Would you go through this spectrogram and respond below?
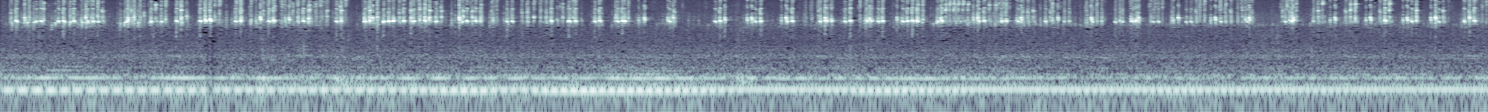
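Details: Live crickets chirping in a dense, high-pitched shimmer of rapid pulses, many overlapping callers without pause, over a steady low electrical hum.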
